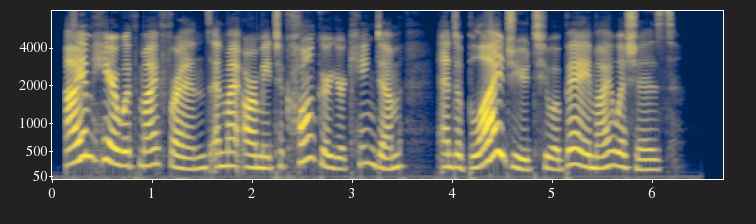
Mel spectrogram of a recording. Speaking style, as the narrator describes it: said Ozma firmly

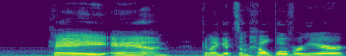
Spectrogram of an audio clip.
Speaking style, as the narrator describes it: I called out

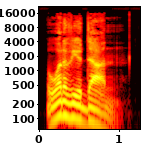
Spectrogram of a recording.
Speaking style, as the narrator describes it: asked the Commissioner

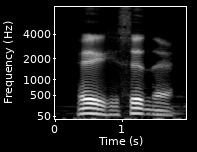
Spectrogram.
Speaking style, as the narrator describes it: my husband mumbled

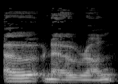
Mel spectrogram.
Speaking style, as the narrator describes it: came Fred's voice very sarcastically

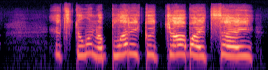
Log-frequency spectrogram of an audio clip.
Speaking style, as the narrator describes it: Seth replied, his voice trembling at the end

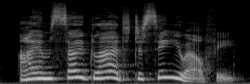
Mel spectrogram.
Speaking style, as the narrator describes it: greeted him warmly

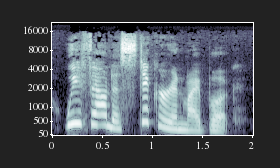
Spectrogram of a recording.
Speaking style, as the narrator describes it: she exclaimed

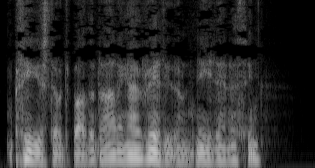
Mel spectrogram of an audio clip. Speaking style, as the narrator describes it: Lucia's murmured

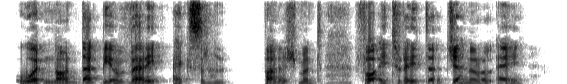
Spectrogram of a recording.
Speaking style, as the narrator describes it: Merisov laughs

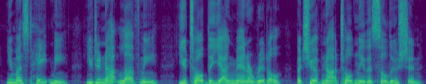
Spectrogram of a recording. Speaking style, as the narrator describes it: Samson's bride cried on his shoulder and said

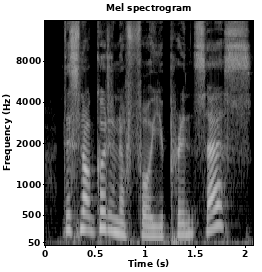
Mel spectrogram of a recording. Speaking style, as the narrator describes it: Lily sighed

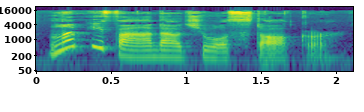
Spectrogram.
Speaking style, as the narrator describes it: I chuckled

